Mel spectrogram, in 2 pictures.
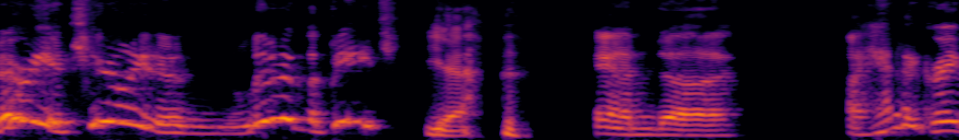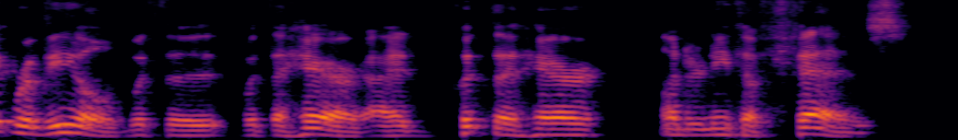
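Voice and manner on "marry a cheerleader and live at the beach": very high, swooping buck-toothed voice. Speaker recalls the voice given to a costumed character, talking through buck teeth. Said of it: "talking with buck teeth in is kind of weird, so I kind of gave him a voice like that".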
